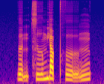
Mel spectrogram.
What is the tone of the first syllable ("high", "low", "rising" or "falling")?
low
